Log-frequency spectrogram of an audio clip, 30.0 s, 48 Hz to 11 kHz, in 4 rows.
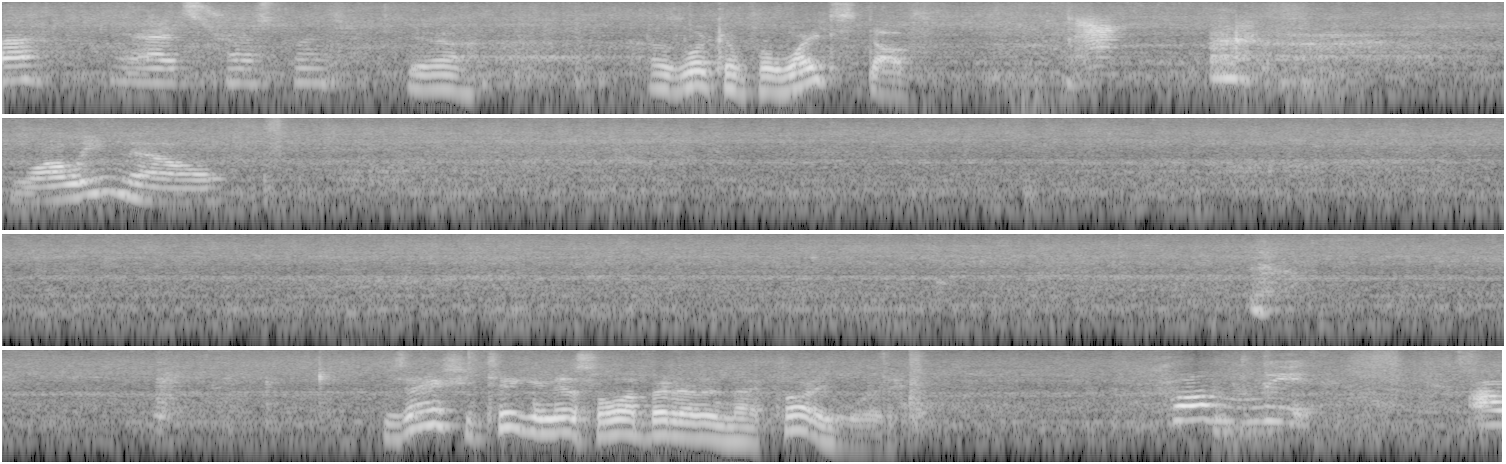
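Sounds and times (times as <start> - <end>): shower water running: 0.0 - 30.0.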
